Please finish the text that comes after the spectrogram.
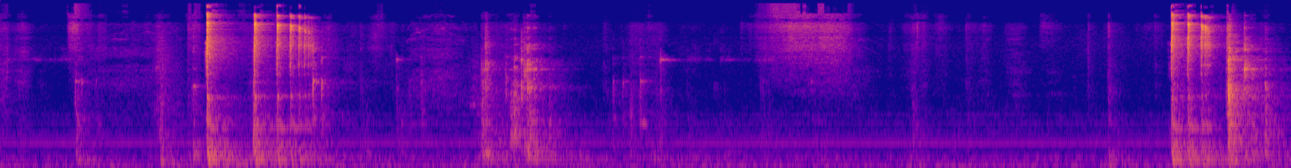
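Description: A metal lathe tailstock is locked in place with a few sharp mechanical clunks and ratcheting clicks, close and separated by quiet stretches, with a final loud clatter near the end.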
